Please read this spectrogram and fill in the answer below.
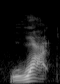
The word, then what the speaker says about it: Watt: Kelly Watt, like JJ Watt. – Gotcha. – Spelled the same way.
